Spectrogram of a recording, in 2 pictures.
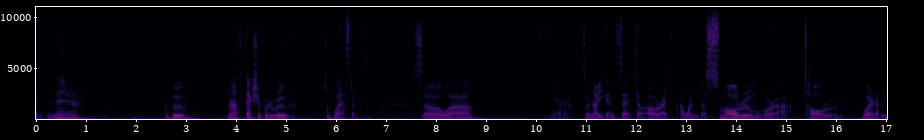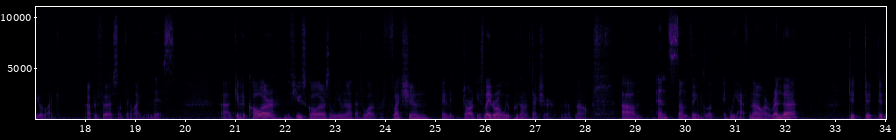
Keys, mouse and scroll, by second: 0.0 click, 0.7 z, 2.1 s, 2.6 click, 6.5 KP_0, 6.8 click, 7.4-9.5 middle drag, 9.5 click, 10.2-11.4 right drag, 19.7-22.7 middle drag, 22.7-26.6 drag, 29.4 KP_3, 30.3 KP_0, 31.7-33.5 drag.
